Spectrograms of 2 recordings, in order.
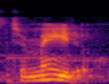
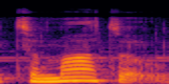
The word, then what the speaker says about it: tomato: our second word is tomato the stressed sound comes on the second syllable all right in british i'd say tomato and it has the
